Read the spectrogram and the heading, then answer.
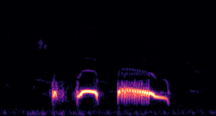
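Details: Spotted dove, a caged decoy bird kept for trapping in Vietnam, giving a 'Liêu Rồng' style call: a short coo, then an arched coo, then a long, slightly pulsed coo that slides downward at the end. The background is quiet apart from a faint low rumble.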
